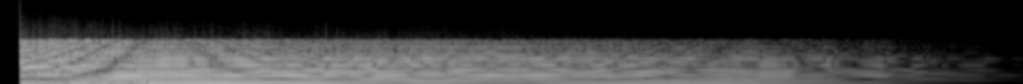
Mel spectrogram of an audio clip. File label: synth hit muffled drop; whooshes rises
